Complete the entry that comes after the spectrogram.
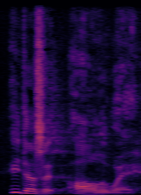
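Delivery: ordinary delivery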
